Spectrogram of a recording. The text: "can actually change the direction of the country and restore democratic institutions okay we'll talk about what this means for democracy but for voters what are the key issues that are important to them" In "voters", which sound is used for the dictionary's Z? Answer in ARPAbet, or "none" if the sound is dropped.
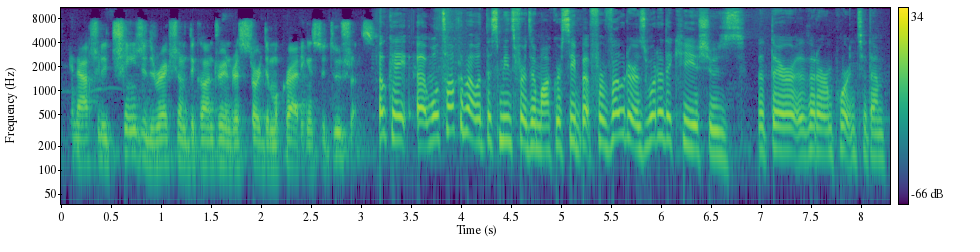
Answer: Z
